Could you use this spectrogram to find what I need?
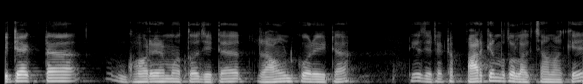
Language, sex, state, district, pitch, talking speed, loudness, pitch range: Bengali, male, Tripura, West Tripura, 130 Hz, 165 wpm, -19 LUFS, 125-150 Hz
